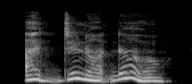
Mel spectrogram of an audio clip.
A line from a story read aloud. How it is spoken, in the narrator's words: she said, faltering a little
